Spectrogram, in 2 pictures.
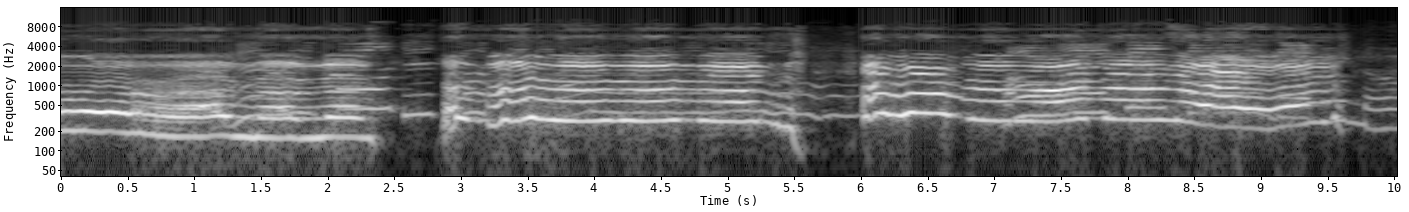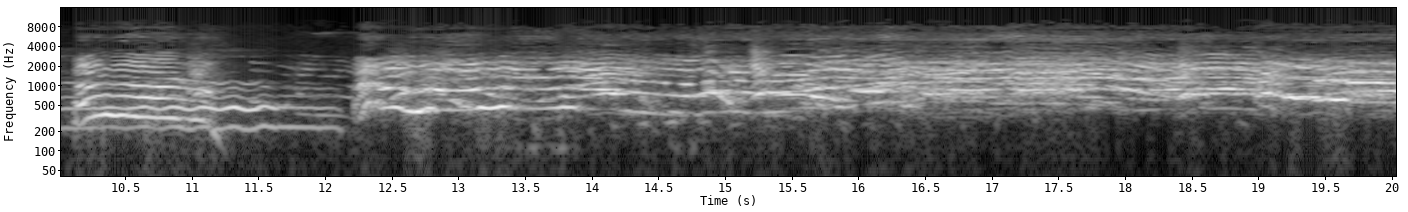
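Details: Pack of huskies howling as people sing nearby; a low human singing note opens, then drawn-out wavering howls with rising and falling yips overlap, several voices joining at once in a long chorus.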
